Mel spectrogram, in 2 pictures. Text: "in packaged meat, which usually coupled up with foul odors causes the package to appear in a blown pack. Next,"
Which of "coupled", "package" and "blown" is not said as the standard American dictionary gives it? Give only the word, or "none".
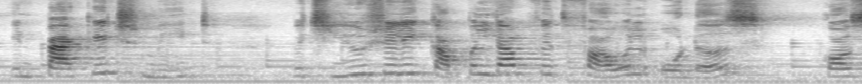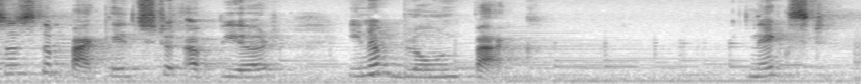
none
